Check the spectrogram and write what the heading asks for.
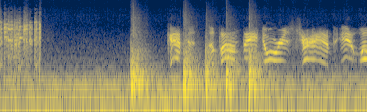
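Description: A sudden burst of sharp bangs and heavy thuds, four loud impacts with metallic clattering, as the side door of a Boeing bomber blows off and all the bombs get sucked out, followed by excited voices over a steady low hum.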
